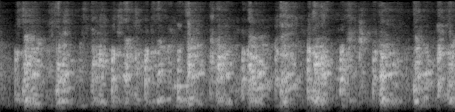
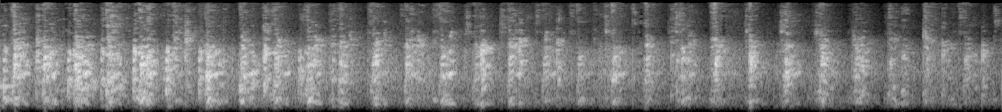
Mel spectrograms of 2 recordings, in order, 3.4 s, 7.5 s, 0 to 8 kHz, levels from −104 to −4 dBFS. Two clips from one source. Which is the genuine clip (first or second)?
second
